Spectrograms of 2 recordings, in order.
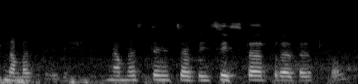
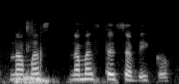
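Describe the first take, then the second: First: Faint, far from the mic; too soft to hear clearly; barely audible. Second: Speaking up to be heard; much louder, closer to the mic. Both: Real, not acted. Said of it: "आपकी आवाज़ थोड़ी कम आ रही है".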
